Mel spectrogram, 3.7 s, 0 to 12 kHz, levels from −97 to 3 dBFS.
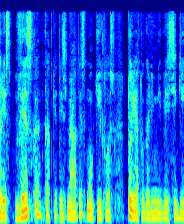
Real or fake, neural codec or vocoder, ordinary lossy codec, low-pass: fake; vocoder, 22.05 kHz, 80 mel bands, Vocos; AAC, 32 kbps; 9.9 kHz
